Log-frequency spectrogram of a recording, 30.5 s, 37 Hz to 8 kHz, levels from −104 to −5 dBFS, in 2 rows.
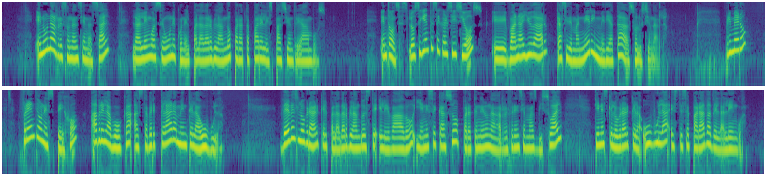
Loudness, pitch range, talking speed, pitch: -20 LUFS, 200-260 Hz, 145 wpm, 220 Hz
